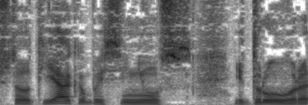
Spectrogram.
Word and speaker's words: Трувор: я не знаю, правильно ли делаю ударение? – Ну, Синеус и Трувор, наверное. – Да, да, Трувор, скорее всего.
